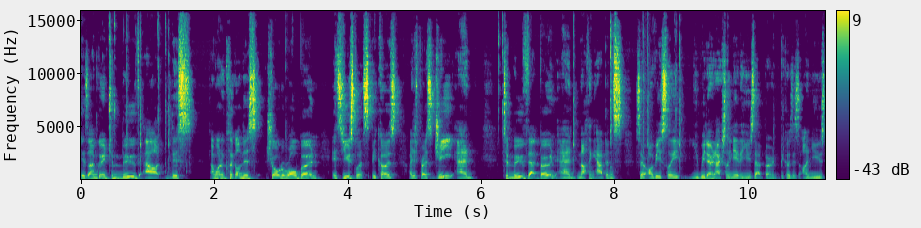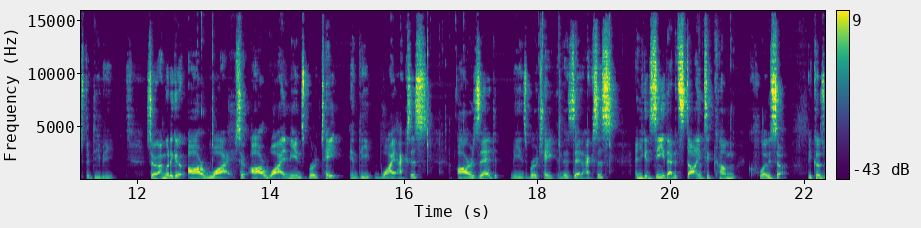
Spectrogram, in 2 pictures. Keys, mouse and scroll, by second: 0.4 click, 0.8 shift+middle drag, 1.2 middle drag, 3.0 g, 7.3 middle click, 8.4 shift+middle click, 8.8 middle click, 10.3 r, 13.0 middle click, 16.2 middle click, 16.6 r, 18.2 middle click, 19.0-20.3 middle drag.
